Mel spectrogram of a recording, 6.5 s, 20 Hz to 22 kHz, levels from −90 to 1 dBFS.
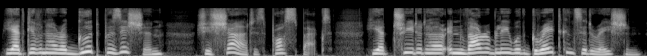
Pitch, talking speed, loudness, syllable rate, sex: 240 Hz, 160 wpm, -20 LUFS, 5.6 syllables/s, female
